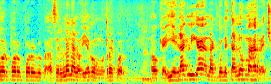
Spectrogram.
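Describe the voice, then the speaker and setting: Over noticeable background noise and audible room echo, a man with a fairly high pitch talks very fast with fairly even intonation. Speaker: podcast host. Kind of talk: casual chat.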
